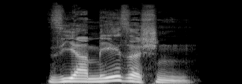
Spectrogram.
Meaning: inflection of siamesisch: 1. strong genitive masculine/neuter singular 2. weak/mixed genitive/dative all-gender singular 3. strong/weak/mixed accusative masculine singular 4. strong dative plural
- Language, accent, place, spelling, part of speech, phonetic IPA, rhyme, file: German, Germany, Berlin, siamesischen, adjective, [zi̯aˈmeːzɪʃn̩], -eːzɪʃn̩, De-siamesischen.ogg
